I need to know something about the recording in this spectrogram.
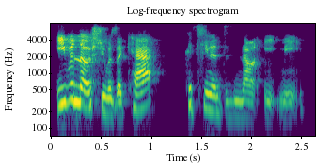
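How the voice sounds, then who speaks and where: A woman teacher giving an expressive read-aloud lesson to young children, explaining and asking questions as she goes. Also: medium pitch, fast, husky, highs cut off.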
